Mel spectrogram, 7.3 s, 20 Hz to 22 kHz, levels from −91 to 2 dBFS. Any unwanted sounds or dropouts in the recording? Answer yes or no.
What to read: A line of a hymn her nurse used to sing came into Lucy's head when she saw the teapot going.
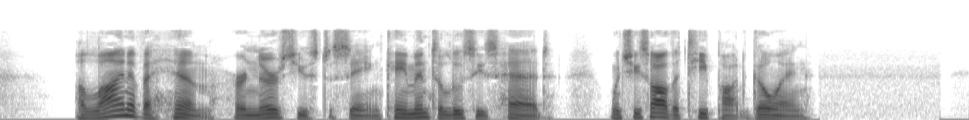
no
